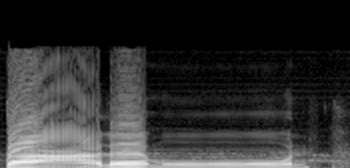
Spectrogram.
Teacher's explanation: Harusnya dia ain dari tengah tenggorokan kita, dan ain punya sifat bainiyah.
